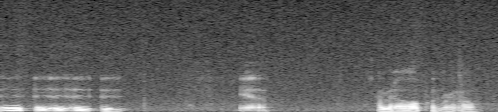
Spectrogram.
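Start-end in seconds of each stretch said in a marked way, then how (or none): 0.0-1.1 drawn-out, ironic, playful fun voice. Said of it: "this is my fun voice".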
